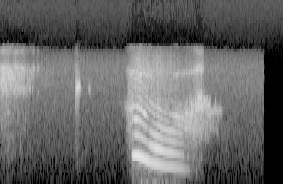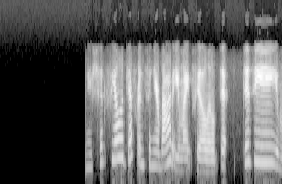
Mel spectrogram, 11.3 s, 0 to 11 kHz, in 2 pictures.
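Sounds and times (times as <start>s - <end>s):
soft airy inhale during breathing exercise: 0.0s - 0.8s
speech: 2.6s - 3.2s, 7.5s - 11.2s.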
